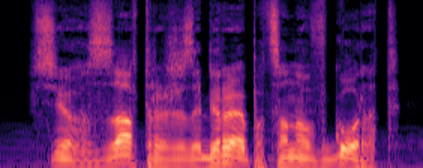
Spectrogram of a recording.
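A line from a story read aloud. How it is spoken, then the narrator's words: Dejected bleat. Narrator (Russian): упавшим голосом проблеял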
